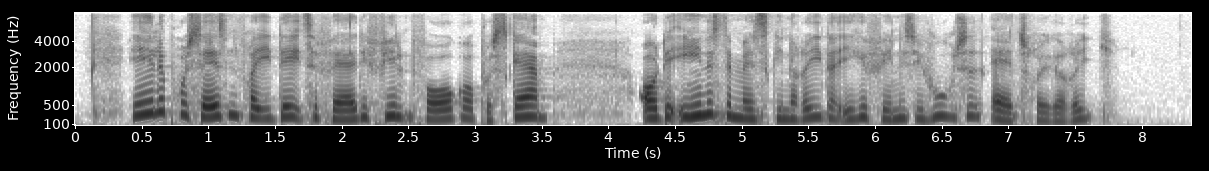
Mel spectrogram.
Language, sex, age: Danish, female, 48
